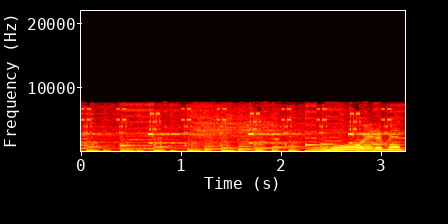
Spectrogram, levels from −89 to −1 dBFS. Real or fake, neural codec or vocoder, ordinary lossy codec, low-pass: real; none; none; none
